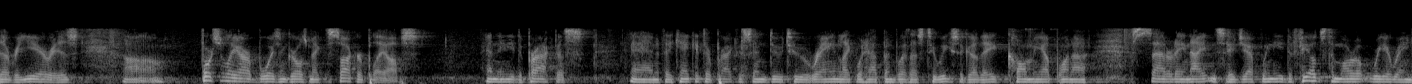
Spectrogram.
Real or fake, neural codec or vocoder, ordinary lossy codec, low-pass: real; none; MP3, 48 kbps; 5.4 kHz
